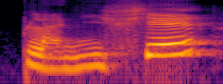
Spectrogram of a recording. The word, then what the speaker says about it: planifie: planifie il elle planifie je ne prononce pas le E final je planifie je ne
